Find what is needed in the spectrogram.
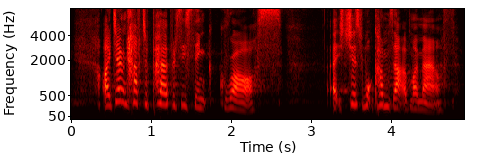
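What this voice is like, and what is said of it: Slight Cockney English accent. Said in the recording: “I'm slightly Cockney ... I grew up in the kind of southeast of England, just kind of under London. And that's how everyone spoke. I absorbed that accent”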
